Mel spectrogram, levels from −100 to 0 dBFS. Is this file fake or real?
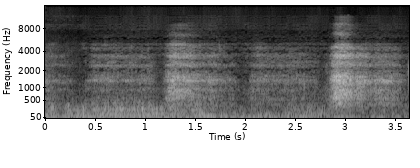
fake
